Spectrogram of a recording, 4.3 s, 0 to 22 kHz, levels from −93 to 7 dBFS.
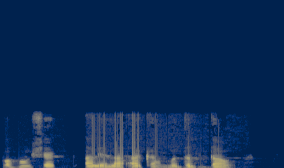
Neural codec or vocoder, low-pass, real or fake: none; 7.2 kHz; real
